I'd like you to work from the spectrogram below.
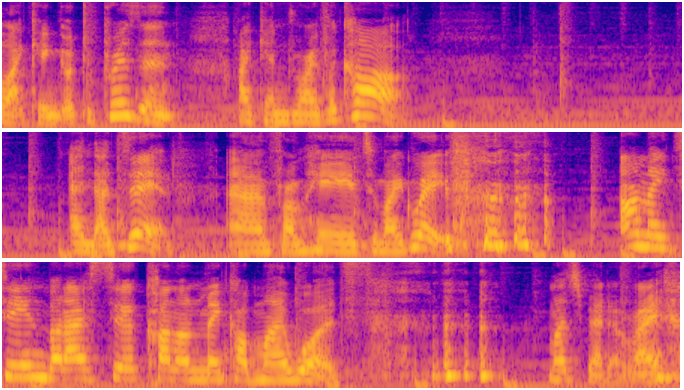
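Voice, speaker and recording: An eighteen-year-old woman from Europe, English not her first language, chatting casually in a rambling, giggly, self-deprecating vlog. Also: medium pitch. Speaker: vlogger. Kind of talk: casual birthday vlog chat.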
